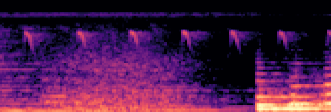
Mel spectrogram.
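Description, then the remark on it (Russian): A bird calls with short, high chirps repeated at a steady pace, about six in two seconds, over a soft background. A louder, lower-pitched sound suddenly joins near the end. “А когда она прилетела и села на дерево,”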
